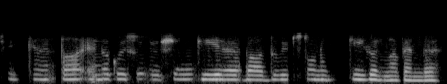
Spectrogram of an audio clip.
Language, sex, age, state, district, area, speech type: Punjabi, female, 18-30, Punjab, Mansa, urban, conversation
